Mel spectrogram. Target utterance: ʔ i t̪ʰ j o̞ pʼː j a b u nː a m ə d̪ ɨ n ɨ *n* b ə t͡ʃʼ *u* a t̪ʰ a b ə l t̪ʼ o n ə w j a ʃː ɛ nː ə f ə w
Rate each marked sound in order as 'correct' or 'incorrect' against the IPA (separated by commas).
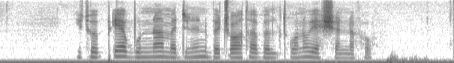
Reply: correct, incorrect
